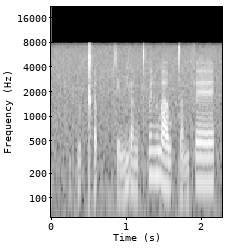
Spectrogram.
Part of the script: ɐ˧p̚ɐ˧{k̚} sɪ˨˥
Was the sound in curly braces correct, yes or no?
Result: no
